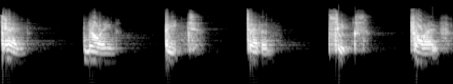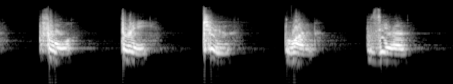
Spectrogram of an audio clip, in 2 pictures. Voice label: Radio Countdown British Female Voice; Royalty free human voice sound effect - excellent spoken word sfx for multimedia productions!; Radio Voice Sound Effects

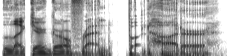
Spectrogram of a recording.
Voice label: VOICE COMICAL; Like Your Girlfriend; Radio Voice; Blastwave

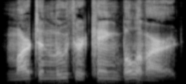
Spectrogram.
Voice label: Gps Voice, Male; Martin Luther King Blvd; Recorded Voice; Blastwave

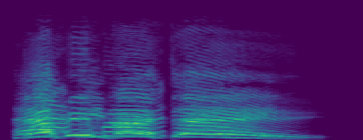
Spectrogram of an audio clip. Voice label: Crowd Happy Birthday, Small party crowd saying; Party Sound Effects; Lynne Music

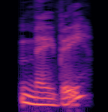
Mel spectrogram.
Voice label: "Maybe" Female, Exclamation

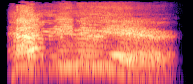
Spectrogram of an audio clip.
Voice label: Crowd Happy New Year, Small party crowd saying; Party Sound Effects; Lynne Music

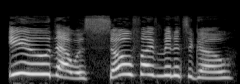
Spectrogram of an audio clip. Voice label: So Five Minutes Ago, Attitude, Female, child

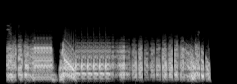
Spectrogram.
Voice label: Robot Mumbo Jumbo, sci-fi sound effect; Robot Sound Effects

